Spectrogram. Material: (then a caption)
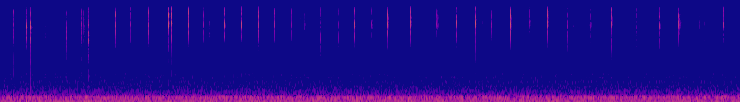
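Glass. Long nails tap the base of a small pink frosted glass cream jar held on its side, making a steady run of about forty short, bright, dry clicks that stop at once with no ring. A low, steady hum sits underneath throughout.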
